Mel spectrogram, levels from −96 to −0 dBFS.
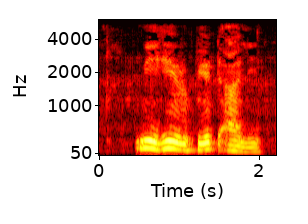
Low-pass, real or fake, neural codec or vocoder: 5.4 kHz; real; none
